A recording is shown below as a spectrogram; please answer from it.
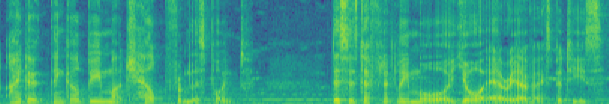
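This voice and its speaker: A man's voice: mid-range voice, wildly swooping pitch, normal speed, gravelly, a little hiss or hum, exaggerated voice. A young man voicing a nerdy, slightly anxious stand-in spy handler with dry wit, in an ASMR audio roleplay. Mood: flustered. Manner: analytical, dry wit, soft-spoken.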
